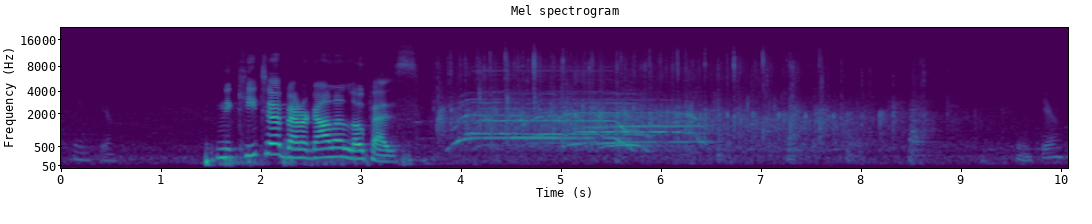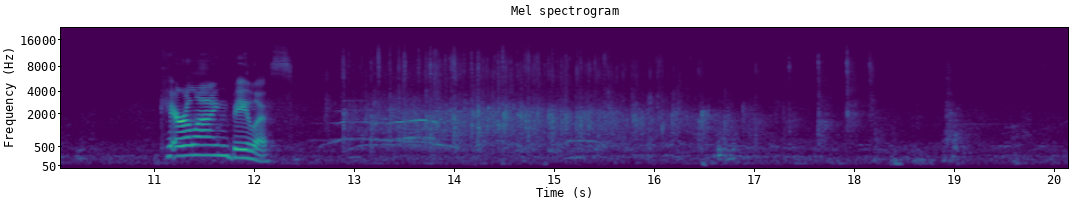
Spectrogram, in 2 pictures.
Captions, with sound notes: Thank you. Nikita Baregala Lopez. [APPLAUSE] Thank you. Caroline Bayless. [APPLAUSE]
